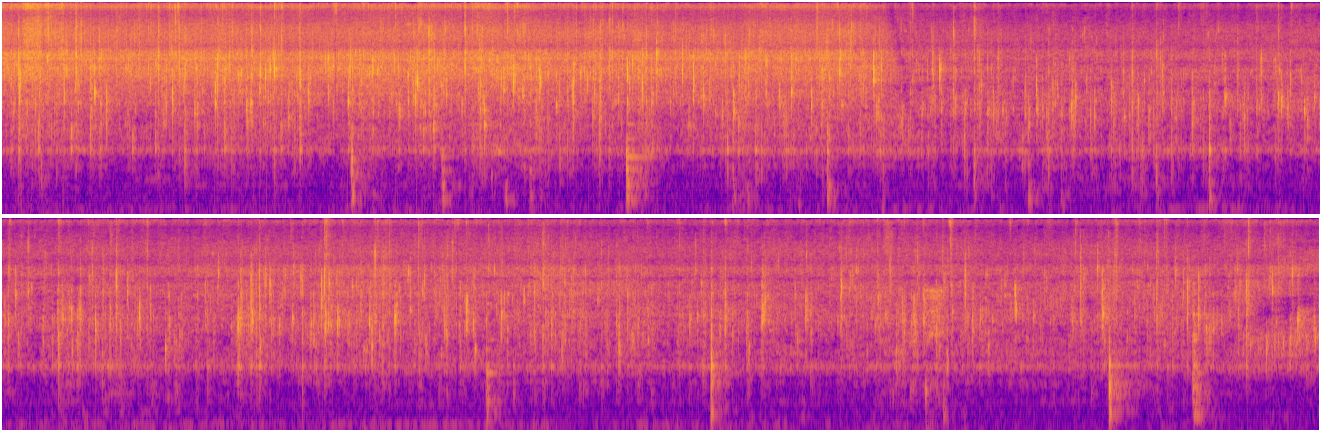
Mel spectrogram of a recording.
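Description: Marinated chicken pieces sizzling as they shallow-fry in hot oil in a nonstick pan, turned partway through cooking, with scattered sharp ticks and pops. The sizzle is loud for the first six or seven seconds, then drops suddenly and carries on quieter.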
